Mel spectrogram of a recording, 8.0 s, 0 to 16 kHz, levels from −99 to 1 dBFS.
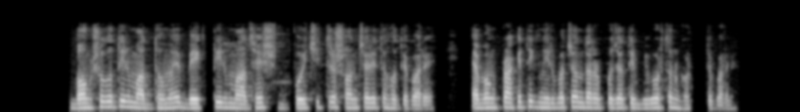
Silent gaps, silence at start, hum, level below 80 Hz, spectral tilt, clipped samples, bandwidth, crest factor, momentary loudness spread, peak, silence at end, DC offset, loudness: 2.07-2.12 s, 4.36-4.44 s, 4.58-4.70 s, 6.93-7.05 s; 0.7 s; none; -62 dBFS; -7 dB/octave; under 0.1%; 7.2 kHz; 20 dB; 9 LU; -2 dBFS; 0.65 s; under 0.1%; -22 LUFS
